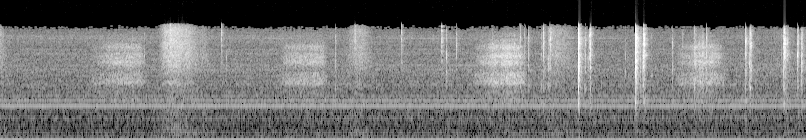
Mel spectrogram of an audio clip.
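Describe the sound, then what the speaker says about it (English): Spacebar presses on a computer keyboard while working in the UDK editor, a scattering of soft, light clicks over a low steady hum, with a few sharper taps near the end. "to change the widget, I am hitting the spacebar"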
